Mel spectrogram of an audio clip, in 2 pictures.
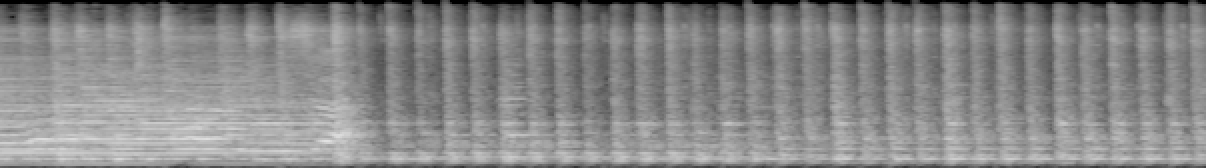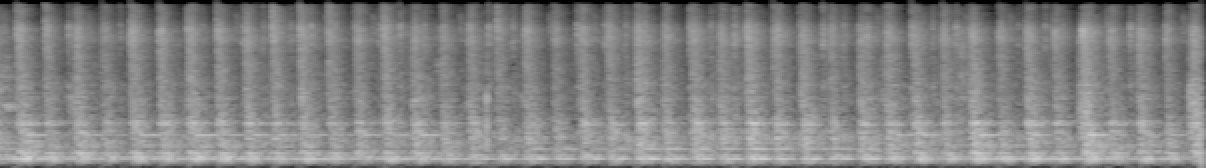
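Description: Acoustic guitar fingerpicked in a quick, even run of plucked notes, with a man's sung note ending about two seconds in, after which the guitar plays on alone.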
